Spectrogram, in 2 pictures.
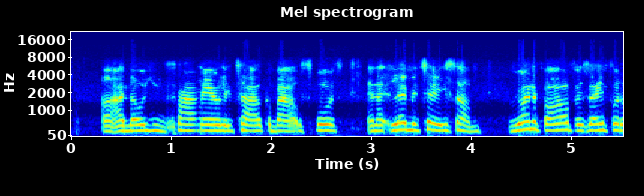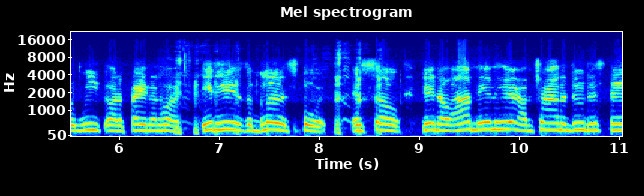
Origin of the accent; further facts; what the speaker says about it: Houston, Texas, United States; growing up in South Park, Texas at 16 and MLK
